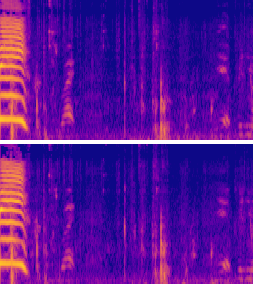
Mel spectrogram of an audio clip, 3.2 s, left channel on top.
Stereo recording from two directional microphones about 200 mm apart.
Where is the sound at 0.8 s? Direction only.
45° left (ahead or behind).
